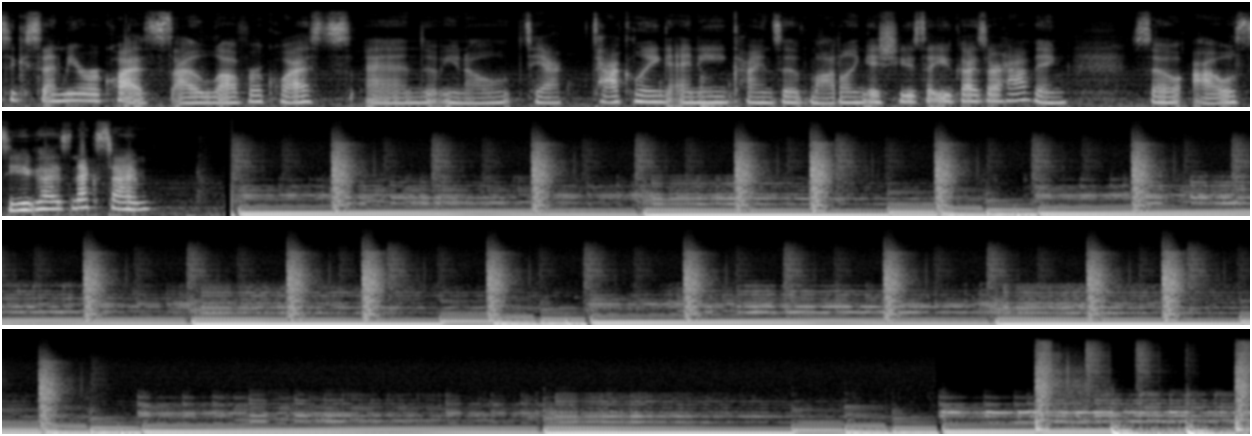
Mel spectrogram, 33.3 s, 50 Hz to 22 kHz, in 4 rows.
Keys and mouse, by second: 10.2 shift+a, 11.1 click, 12.9 n, 13.5 KP_1, 13.9 KP_5, 14.6 s, 15.5-16.1 drag, 16.1 s, 16.4 click, 16.6 Tab, 16.8 ctrl+r, 17.3 click, 17.8 s, 18.3 click, 19.0 e, 19.3 s, 19.7 click, 20.6 KP_1, 20.9 click, 21.1 KP_3, 21.3 z, 21.6 z, 22.3 right click, 22.7-26.2 typing, 24.3 click, 25.7 click, 26.7 click, 27.4-29.2 typing, 27.7 click, 29.5 click, 30.6-32.5 drag, 32.5 right click, 32.7 shift+e.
